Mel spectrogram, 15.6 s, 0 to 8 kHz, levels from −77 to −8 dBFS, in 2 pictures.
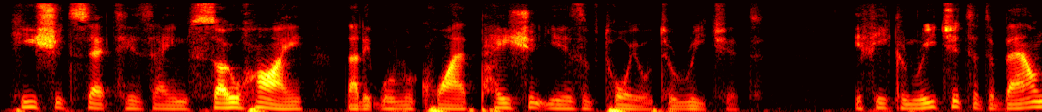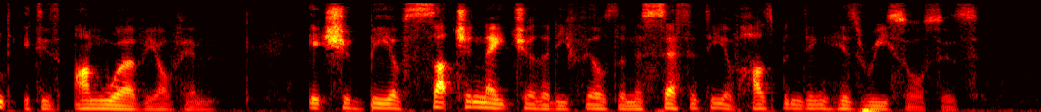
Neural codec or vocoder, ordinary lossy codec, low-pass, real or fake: none; MP3, 64 kbps; 7.2 kHz; real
